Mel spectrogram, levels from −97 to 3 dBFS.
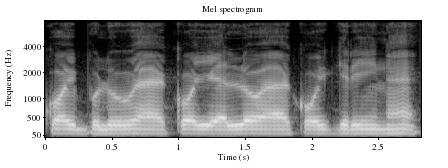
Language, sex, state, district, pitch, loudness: Hindi, male, Bihar, West Champaran, 105 Hz, -14 LUFS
